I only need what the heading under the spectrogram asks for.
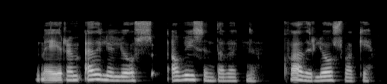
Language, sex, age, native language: Icelandic, female, 30-39, Icelandic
